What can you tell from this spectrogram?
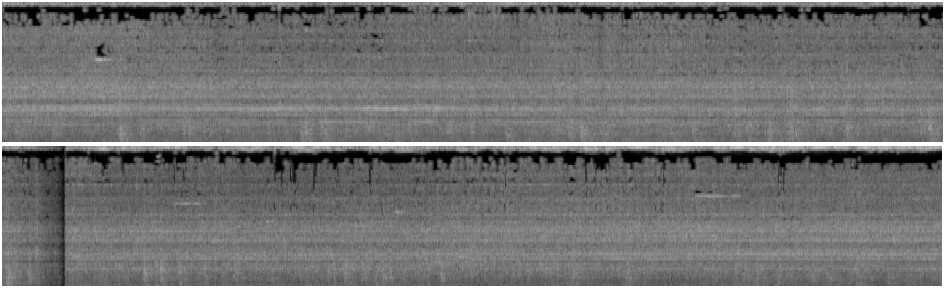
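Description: Sugarcane crushing mill and its chain cane conveyor running: a steady mechanical din with some clatter, cutting out for an instant about ten seconds in.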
